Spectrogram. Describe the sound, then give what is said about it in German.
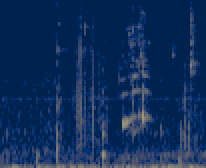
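Quiet liquid sounds of someone taking a small sip, with a light glassy clink and soft slurping, gurgling tones over about two seconds; no talking. “Kleinen Schub trinken.”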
